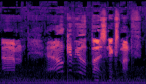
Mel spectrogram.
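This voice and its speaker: Evasive busy airline guy, really bright sharp voice, highish, breezy n hesitant, radio play. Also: sing-song, a little slow, a little hiss or hum, full character voice, rough recording. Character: evasive, busy airline colleague making excuses. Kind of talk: radio drama acting.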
